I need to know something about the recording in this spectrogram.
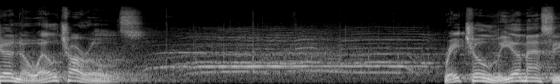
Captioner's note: audience cheering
